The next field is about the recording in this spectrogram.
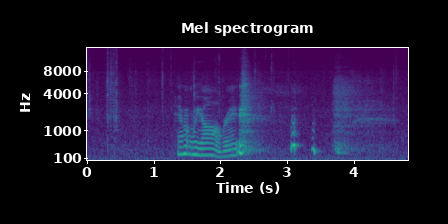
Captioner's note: laughs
